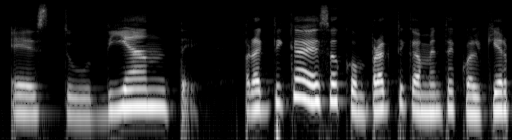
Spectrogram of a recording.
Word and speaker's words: estudiante: Cuando no haya nada, siempre pone el énfasis en una sílaba antes del final. Estudiante.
